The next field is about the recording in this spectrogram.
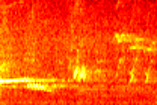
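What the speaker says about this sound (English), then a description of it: "hear the birds in the trees?" Birds singing in trees along a countryside cycling track, a few thin high chirps and whistles near the start and middle, faint over a soft outdoor background.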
